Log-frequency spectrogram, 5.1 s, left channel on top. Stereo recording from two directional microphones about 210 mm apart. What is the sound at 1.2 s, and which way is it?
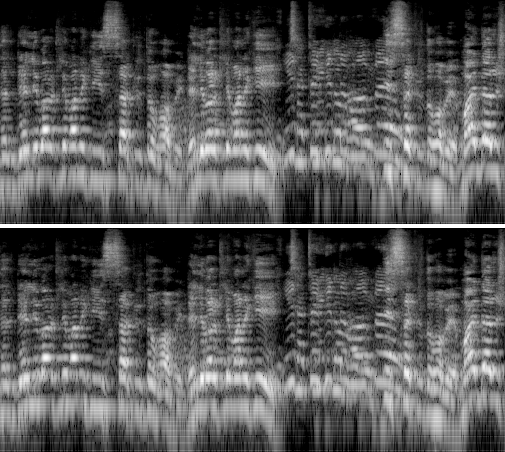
A man's voice, 10° right (ahead or behind).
